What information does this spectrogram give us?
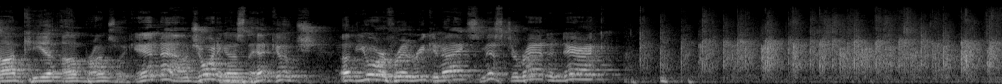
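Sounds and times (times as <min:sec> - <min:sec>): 
speech: 0:00.1 - 0:06.7
crowd applauding: 0:06.3 - 0:10.0.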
